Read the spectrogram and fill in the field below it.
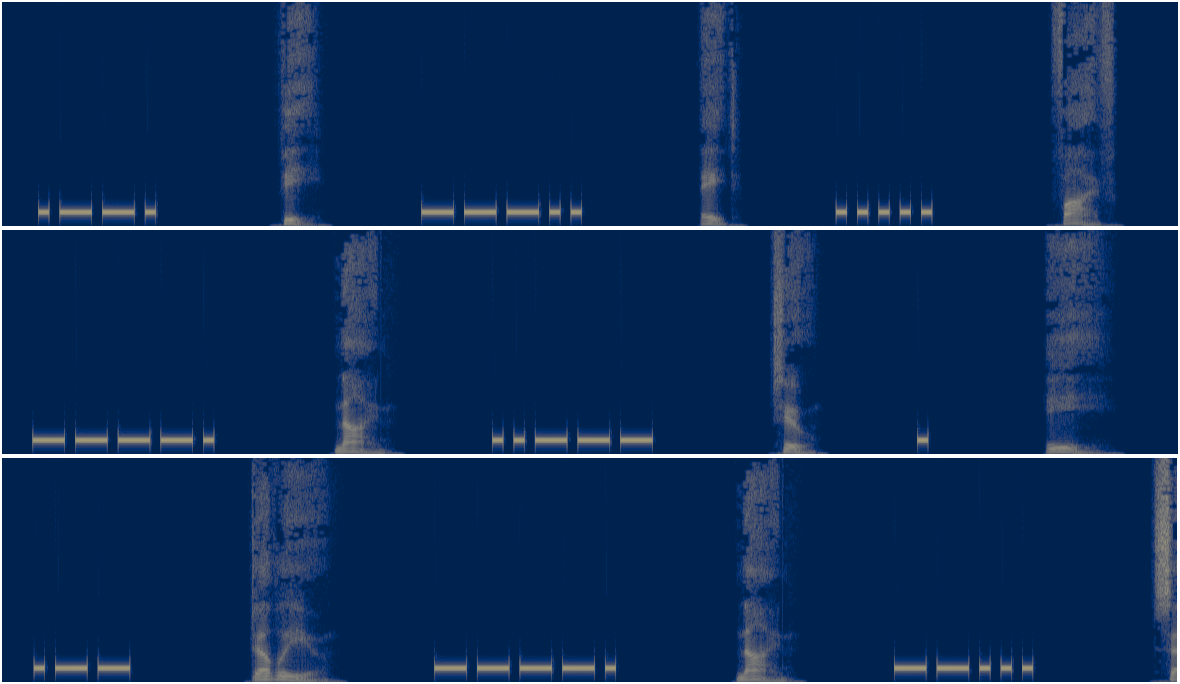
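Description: A telegraph key sends short and long beeps of Morse code in quick bursts.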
